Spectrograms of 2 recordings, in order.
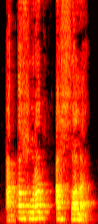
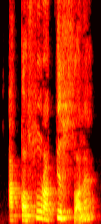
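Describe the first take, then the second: First: The words join with no linking vowel between. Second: An added 'i' vowel links the two words. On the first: The speaker calls it wrong. "Salah selalu" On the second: The speaker calls it right. "itu baru betul"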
